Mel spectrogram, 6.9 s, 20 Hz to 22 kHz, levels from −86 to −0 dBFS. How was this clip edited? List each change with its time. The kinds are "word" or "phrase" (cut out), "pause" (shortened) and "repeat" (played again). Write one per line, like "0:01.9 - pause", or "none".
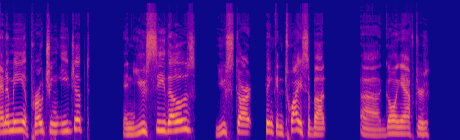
none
